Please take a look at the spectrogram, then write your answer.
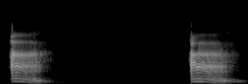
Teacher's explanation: Huruf hamzah itu diucapkan dari pangkal tenggorokan kita, aqsal halqi, ya. Dengan sedikit penekanan karena memang dia memiliki sifat syiddah, a, a.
